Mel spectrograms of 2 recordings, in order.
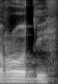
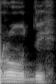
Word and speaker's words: Rody: talaga eh Rody e ganun po talaga ang pagbigkas rodi Hindi po rudi okay Ah meron bilyon-bilyon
